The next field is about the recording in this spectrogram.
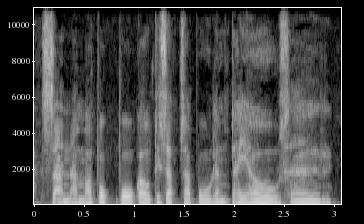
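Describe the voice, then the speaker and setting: Husky, deferential male assistant played by a man. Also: mid-range voice, sing-song, a little slow, a little mellow. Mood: apologetic. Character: deferential male assistant reporting to his boss. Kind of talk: Ilocano radio-style serial drama acting.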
